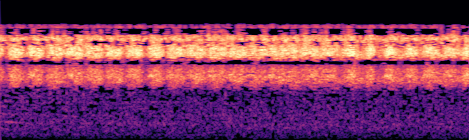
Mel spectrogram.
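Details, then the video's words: Provençal summer cicadas, France, producing a continuous harsh high buzz with a softer, less distinct pulsing rhythm over a few seconds. "Cicadas singing in France (Provence)"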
